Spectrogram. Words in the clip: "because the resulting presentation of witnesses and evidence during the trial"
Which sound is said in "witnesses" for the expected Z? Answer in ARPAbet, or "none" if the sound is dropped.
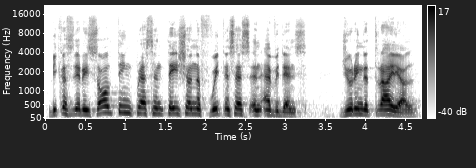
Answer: S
